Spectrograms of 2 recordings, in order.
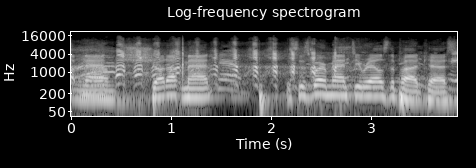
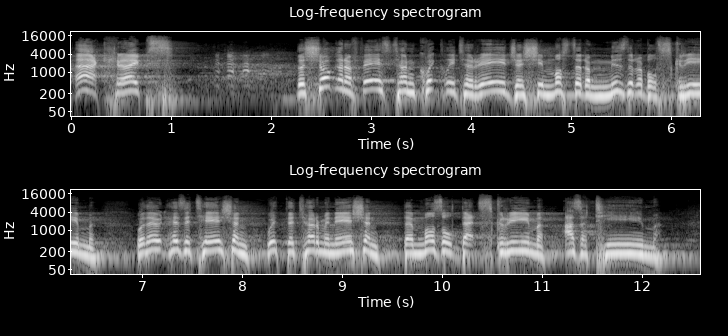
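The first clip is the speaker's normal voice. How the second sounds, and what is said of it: Put-on Scottish accent. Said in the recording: “Read it to the children in a Scottish accent.”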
